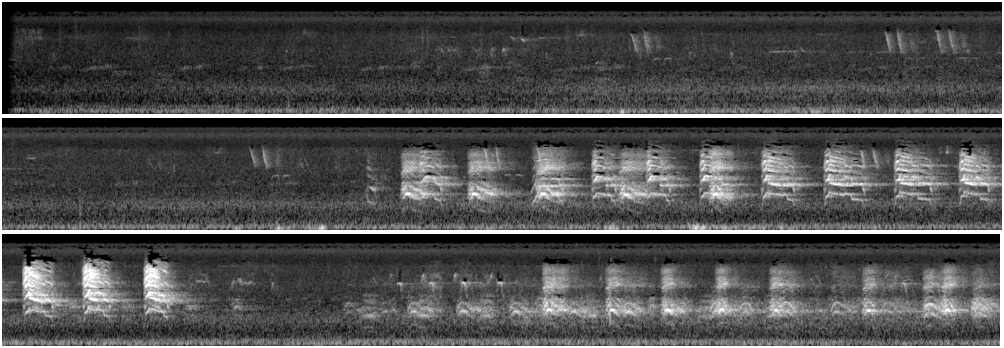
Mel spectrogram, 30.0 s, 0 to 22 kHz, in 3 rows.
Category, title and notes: Soundscapes > Nature
Red shoulder hawks 02/27/2024
Sound of red shoulder hawks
